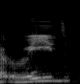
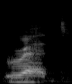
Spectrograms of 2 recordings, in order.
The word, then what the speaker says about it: read: O verbo ler, ele tem a mesma escrita, tanto no presente como no passado, porém a pronúncia vai mudar. Presente é read, passado é read.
